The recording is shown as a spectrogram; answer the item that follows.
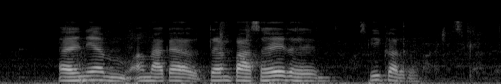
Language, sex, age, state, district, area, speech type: Maithili, female, 60+, Bihar, Madhepura, rural, spontaneous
